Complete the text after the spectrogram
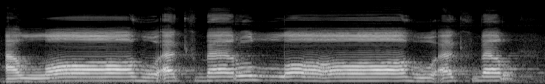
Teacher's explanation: Di lafzul jalalahnya sudah betul, tapi di hamzah wasolnya juga ikut ditebalkan.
